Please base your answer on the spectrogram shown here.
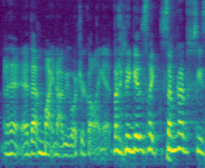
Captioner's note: laughs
